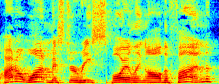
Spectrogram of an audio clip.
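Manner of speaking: high, sing-song villain; mock-petulant villain with a questioning lilt; Joker. Villain calling a show about the man spoiling things, high and playful. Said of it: "So Joker's like".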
